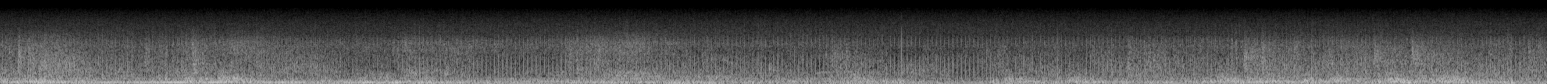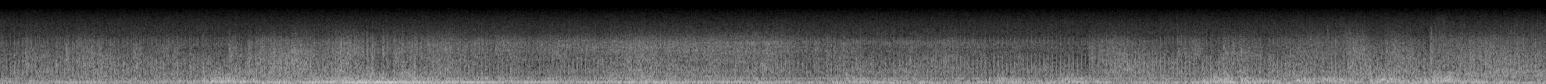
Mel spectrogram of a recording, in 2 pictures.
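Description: Steady drone of assault-boat outboard motors under a constant heavy hiss from an old film soundtrack, swelling a little louder about two-thirds of the way through.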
